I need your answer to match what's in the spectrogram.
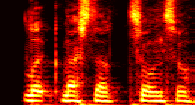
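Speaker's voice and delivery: ordinary talk, nothing marked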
